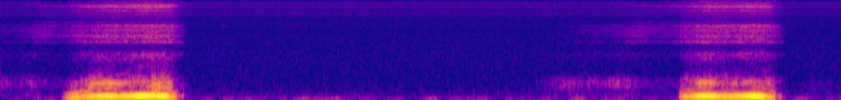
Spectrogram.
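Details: Real, unprocessed recording of snoring: two loud, low, rattling snores about five seconds apart, with quiet breathing between them.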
